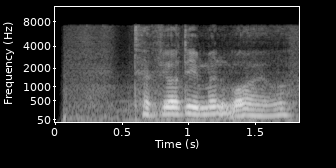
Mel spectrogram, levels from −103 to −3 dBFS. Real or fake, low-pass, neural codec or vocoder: fake; 7.2 kHz; codec, 16 kHz, 0.4 kbps, LongCat-Audio-Codec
